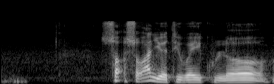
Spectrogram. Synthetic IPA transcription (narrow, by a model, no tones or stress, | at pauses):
sɔʔsoanjod̪̥i̤weiɡ̥ulɔ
